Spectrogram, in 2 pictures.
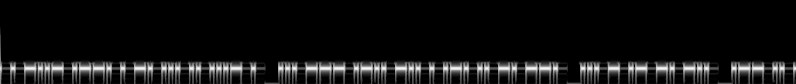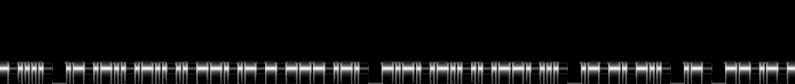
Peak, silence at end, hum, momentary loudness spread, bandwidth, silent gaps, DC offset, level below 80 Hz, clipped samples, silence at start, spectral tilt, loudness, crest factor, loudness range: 0 dBFS; 0 s; none; 3 LU; 1.1 kHz; none; under 0.1%; -64 dBFS; under 0.1%; 0.1 s; -10 dB/octave; -8 LUFS; 6 dB; 1 LU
